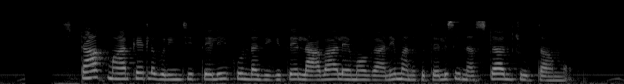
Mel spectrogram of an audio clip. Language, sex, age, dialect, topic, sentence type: Telugu, female, 18-24, Southern, banking, statement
